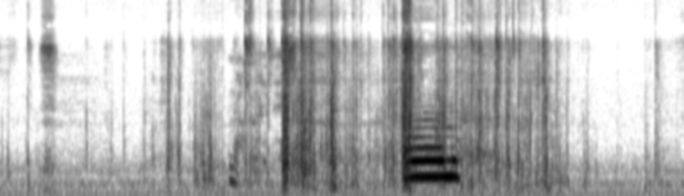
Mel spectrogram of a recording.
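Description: Plastic soft-bait package crinkling and tearing as it is pulled open by hand, with a dense run of crackles through the middle. A boy's voice holds one short hum about five seconds in.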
